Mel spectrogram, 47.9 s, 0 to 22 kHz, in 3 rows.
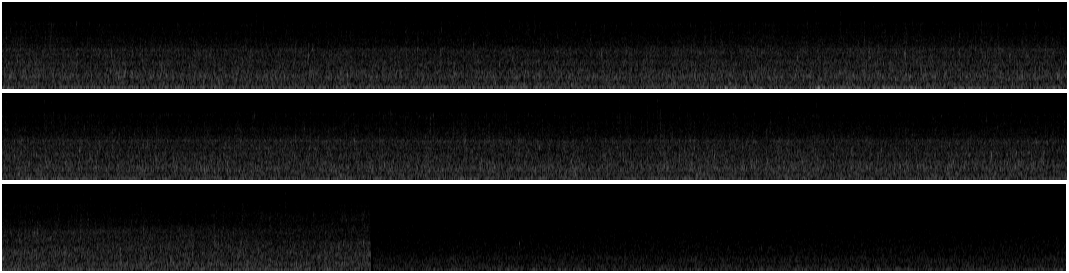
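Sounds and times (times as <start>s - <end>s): river rushing over stones: 0.0s - 37.5s.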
